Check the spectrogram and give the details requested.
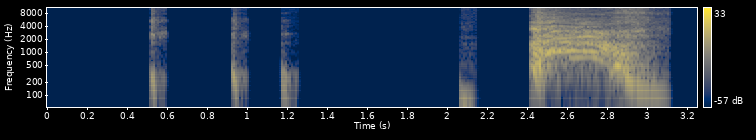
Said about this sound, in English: I apologize. You still have a cough? This ridiculous cough.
